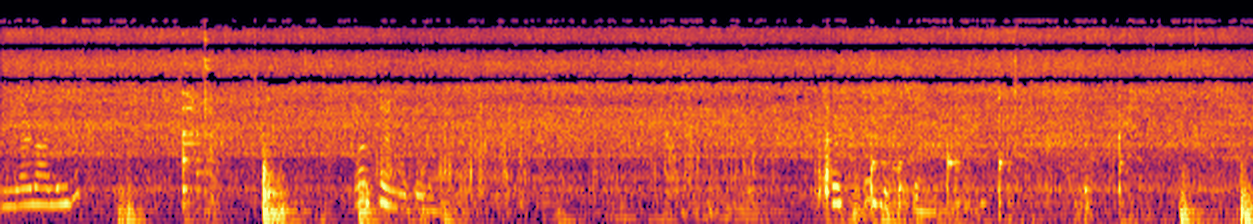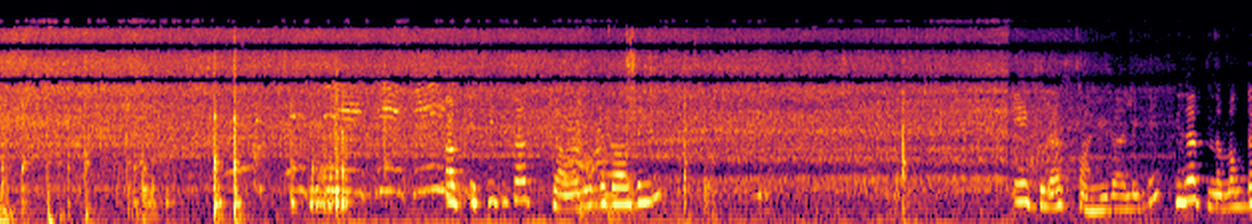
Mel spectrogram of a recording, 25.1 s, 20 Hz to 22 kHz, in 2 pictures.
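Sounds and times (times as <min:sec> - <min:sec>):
vegetables sizzling in oil: 0:00.0 - 0:25.0
spatula knocking and scraping pot: 0:08.2 - 0:16.0.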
